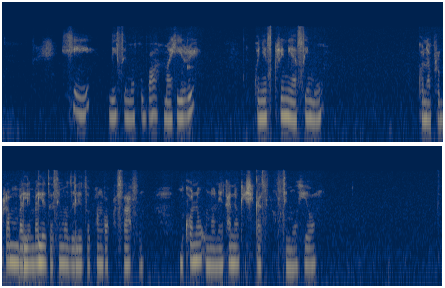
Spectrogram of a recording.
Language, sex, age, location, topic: Swahili, female, 18-24, Kisii, finance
